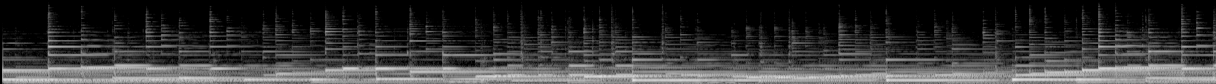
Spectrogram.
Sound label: Harpist; Orlando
